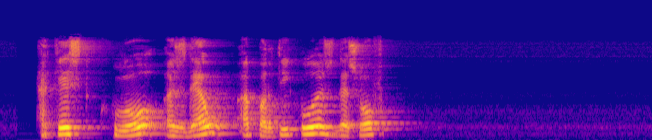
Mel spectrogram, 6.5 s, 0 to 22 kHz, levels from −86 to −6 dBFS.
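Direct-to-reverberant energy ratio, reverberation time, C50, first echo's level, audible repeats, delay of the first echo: 10.5 dB, 0.75 s, 14.5 dB, no echo audible, no echo audible, no echo audible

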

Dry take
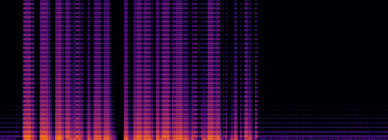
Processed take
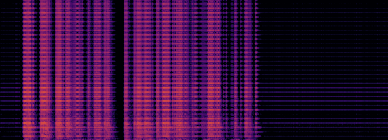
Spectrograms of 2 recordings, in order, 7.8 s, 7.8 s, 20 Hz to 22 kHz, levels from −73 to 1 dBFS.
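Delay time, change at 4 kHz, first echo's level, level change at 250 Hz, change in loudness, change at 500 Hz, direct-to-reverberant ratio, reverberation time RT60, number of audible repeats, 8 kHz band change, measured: no echo audible, +3.0 dB, no echo audible, −21.5 dB, +0.5 dB, −14.0 dB, 5.5 dB, 0.40 s, no echo audible, +10.5 dB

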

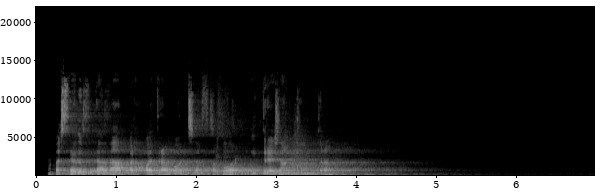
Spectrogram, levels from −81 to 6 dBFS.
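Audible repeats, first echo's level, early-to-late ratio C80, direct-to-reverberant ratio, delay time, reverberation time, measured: 1, −15.0 dB, 3.5 dB, 1.5 dB, 267 ms, 2.6 s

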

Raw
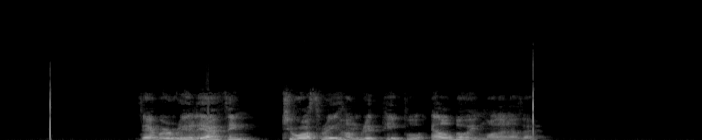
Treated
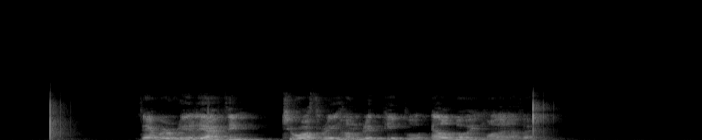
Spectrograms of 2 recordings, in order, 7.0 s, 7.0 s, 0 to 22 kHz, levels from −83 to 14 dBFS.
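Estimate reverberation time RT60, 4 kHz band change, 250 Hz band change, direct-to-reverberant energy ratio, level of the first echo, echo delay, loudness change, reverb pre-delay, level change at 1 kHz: 0.55 s, +5.0 dB, −3.5 dB, 4.5 dB, −17.5 dB, 102 ms, −3.5 dB, 3 ms, −2.5 dB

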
